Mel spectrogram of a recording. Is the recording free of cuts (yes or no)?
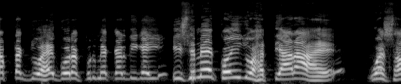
no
